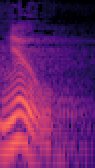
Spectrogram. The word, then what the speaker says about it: GNU: You see, the reason why the word GNU is used for so many jokes is that according to the dictionary, it's supposed to be pronounced new, just like the word for something that's the opposite of old, right?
